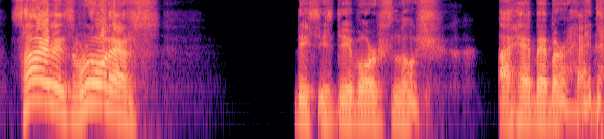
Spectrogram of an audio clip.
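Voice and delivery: hammed-up old movie character; old man. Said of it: "thinking about the old man in the scene".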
